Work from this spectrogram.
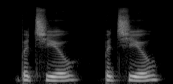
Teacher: You might hear a CH sound happening between but and you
